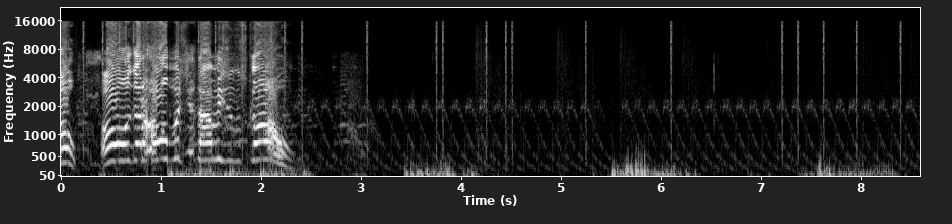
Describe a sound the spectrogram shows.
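Gunshots from a video game crack in quick bursts.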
